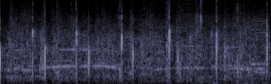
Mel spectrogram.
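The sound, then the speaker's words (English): A church audience clapping their hands, a fairly faint patter of sharp, irregular claps from many people. “Let's clap our hands unto him.”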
